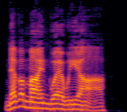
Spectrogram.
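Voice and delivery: ordinary delivery

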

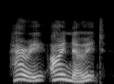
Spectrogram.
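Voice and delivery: out of breath. Neville jogs up behind Harry and calls to him: panting. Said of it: "Someone panted up behind him".

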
